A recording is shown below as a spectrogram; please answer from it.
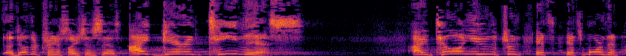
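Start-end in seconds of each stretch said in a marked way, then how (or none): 1.3-5.2 slow, high, weighty guarantee; emphatic promise. Acted. Pastor quoting Jesus' promise, slow and emphatic. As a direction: lean hard on every word.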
